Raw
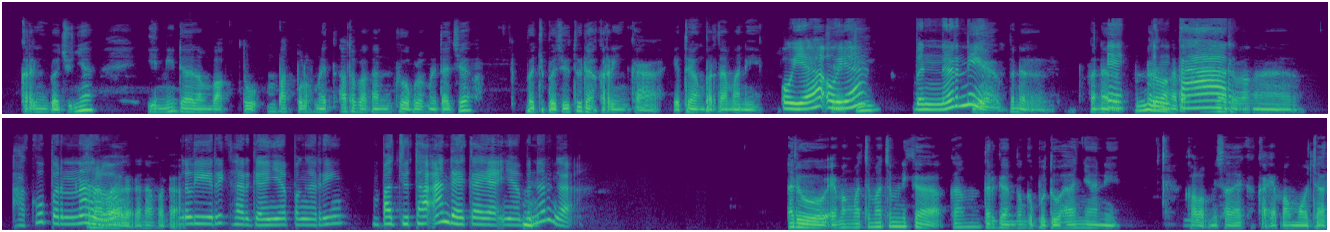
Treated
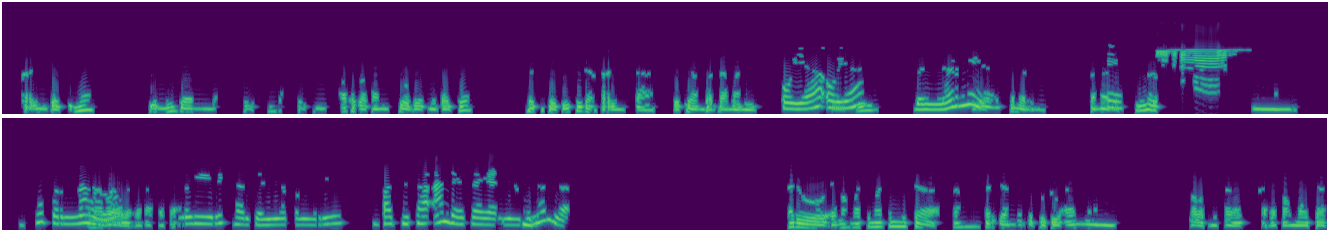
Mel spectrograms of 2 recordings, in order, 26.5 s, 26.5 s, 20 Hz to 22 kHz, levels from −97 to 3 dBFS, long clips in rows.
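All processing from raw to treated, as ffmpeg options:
-filter_complex "[0:a]asettb=1/sr,asplit=3[a][b][c];[a]atrim=end=1.894[d];[b]atrim=start=1.89:end=3.34,asetpts=PTS-STARTPTS,afade=t=in:d=0.004:c=qsin,afade=t=out:st=1.446:d=0.004:c=qsin,lowshelf=f=130:g=10.5,acompressor=threshold=-29dB:ratio=16:attack=3.2:release=140:knee=1:detection=peak[e];[c]atrim=start=3.336[f];[d][e]acrossfade=d=0.004:c1=hsin:c2=qsin[g];[g][f]acrossfade=d=0.004:c1=qsin:c2=hsin,asettb=1/sr,asplit=3[h][i][j];[h]atrim=end=11.544[k];[i]atrim=start=11.54:end=12.48,asetpts=PTS-STARTPTS,afade=t=in:d=0.004:c=qsin,afade=t=out:st=0.936:d=0.004:c=qsin,acrusher=bits=4:dc=4:mix=0:aa=0.000001,lowpass=f=3.2k:t=q:w=0.5098,lowpass=f=3.2k:t=q:w=0.6013,lowpass=f=3.2k:t=q:w=0.9,lowpass=f=3.2k:t=q:w=2.563,afreqshift=-3800[l];[j]atrim=start=12.476[m];[k][l]acrossfade=d=0.004:c1=hsin:c2=qsin[n];[n][m]acrossfade=d=0.004:c1=qsin:c2=hsin,asettb=1/sr,asplit=3[o][p][q];[o]atrim=end=23.154[r];[p]atrim=start=23.15:end=23.66,asetpts=PTS-STARTPTS,afade=t=in:d=0.004:c=qsin,afade=t=out:st=0.506:d=0.004:c=qsin,lowshelf=f=120:g=-6.5,aeval=exprs='val(0)+0.00447*(sin(2*PI*50*n/s)+sin(2*PI*2*50*n/s)/2+sin(2*PI*3*50*n/s)/3+sin(2*PI*4*50*n/s)/4+sin(2*PI*5*50*n/s)/5)':c=same[s];[q]atrim=start=23.656[t];[r][s]acrossfade=d=0.004:c1=hsin:c2=qsin[u];[u][t]acrossfade=d=0.004:c1=qsin:c2=hsin,afftfilt=real='re*gte(hypot(re,im),0.126)':imag='im*gte(hypot(re,im),0.126)':win_size=1024:overlap=0.75,equalizer=f=280:w=6:g=10.5,acompressor=threshold=-22dB:ratio=6,volume=4.5dB"

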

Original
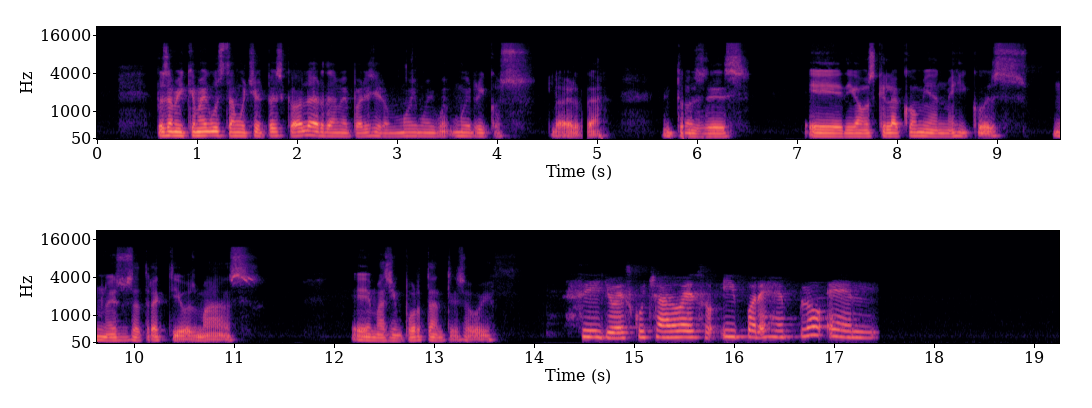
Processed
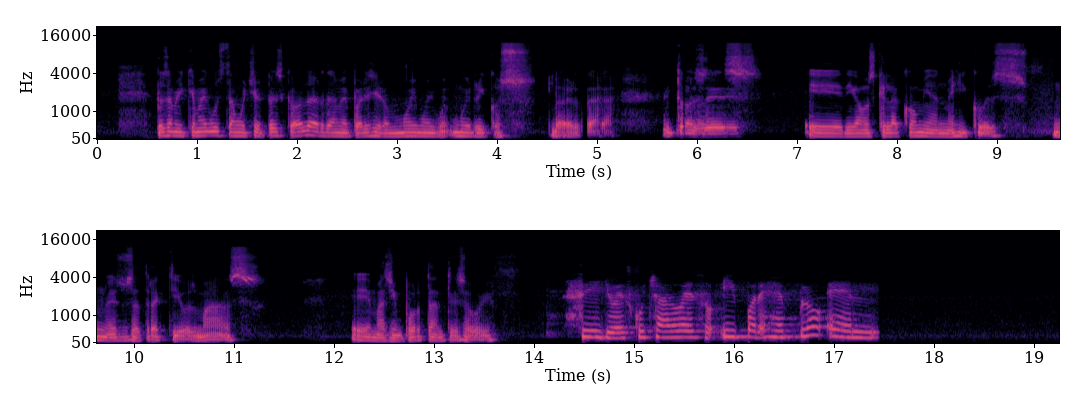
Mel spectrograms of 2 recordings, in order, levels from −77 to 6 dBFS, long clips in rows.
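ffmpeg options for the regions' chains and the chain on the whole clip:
-filter_complex "[0:a]asettb=1/sr,asplit=3[a][b][c];[a]atrim=end=4.834[d];[b]atrim=start=4.83:end=7.1,asetpts=PTS-STARTPTS,afade=t=in:d=0.004:c=qsin,afade=t=out:st=2.266:d=0.004:c=qsin,highpass=360,aecho=1:1:126:0.282,atrim=end_sample=100107[e];[c]atrim=start=7.096[f];[d][e]acrossfade=d=0.004:c1=hsin:c2=qsin[g];[g][f]acrossfade=d=0.004:c1=qsin:c2=hsin,asettb=1/sr,asplit=3[h][i][j];[h]atrim=end=9.074[k];[i]atrim=start=9.07:end=9.99,asetpts=PTS-STARTPTS,afade=t=in:d=0.004:c=qsin,afade=t=out:st=0.916:d=0.004:c=qsin,aeval=exprs='if(lt(val(0),0),0.708*val(0),val(0))':c=same,equalizer=f=430:t=o:w=1.6:g=4,acompressor=mode=upward:threshold=-40dB:ratio=2.5:attack=3.2:release=140:knee=2.83:detection=peak[l];[j]atrim=start=9.986[m];[k][l]acrossfade=d=0.004:c1=hsin:c2=qsin[n];[n][m]acrossfade=d=0.004:c1=qsin:c2=hsin,highpass=87,equalizer=f=7.6k:t=o:w=2.8:g=-3.5,acompressor=threshold=-29dB:ratio=10,volume=4dB"

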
